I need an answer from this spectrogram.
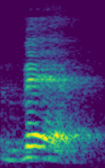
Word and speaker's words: verts: J'ai les yeux verts. Sans prononcer les S. Et le S fait pluriel, ne se prononce pas. C'est un lettre muette.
